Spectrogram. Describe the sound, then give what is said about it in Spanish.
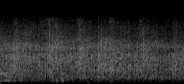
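An audience applauds for the Lord in a steady, dense wash of clapping that holds an even level for about two seconds, with no voices standing out above it. “Alguien que le pueda dar un aplauso al Señor, que sea remanente fiel.”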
